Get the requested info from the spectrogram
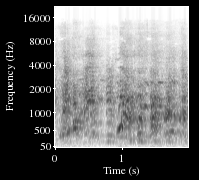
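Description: People laughing.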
